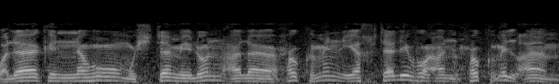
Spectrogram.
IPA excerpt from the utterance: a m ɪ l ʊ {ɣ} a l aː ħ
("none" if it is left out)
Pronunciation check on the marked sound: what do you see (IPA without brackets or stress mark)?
ʕ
